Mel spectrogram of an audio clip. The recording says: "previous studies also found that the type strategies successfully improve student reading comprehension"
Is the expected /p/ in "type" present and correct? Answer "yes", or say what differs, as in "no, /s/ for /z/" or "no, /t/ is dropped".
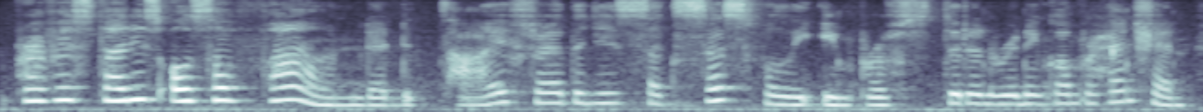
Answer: no, /f/ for /p/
